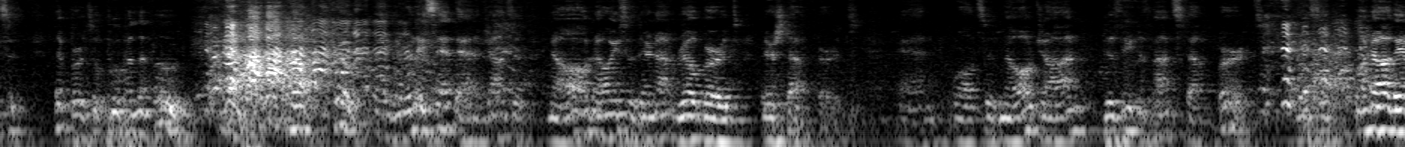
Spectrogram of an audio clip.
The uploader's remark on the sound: This was recorded live at the ESPN Zone in Downtown Disney in Anaheim, during the MiceAge 10th Anniversary Breakfast Celebration!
